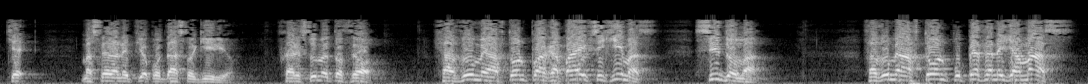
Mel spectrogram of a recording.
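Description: A middle-aged man preaching a sermon with personal testimony, fervently swinging between hushed tones and exclamations. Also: sits high, expressive, husky.

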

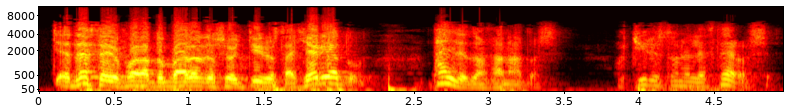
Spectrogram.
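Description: Bright, husky-voiced male preacher. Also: mid-range voice, sing-song, low-quality recording. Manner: retells scripture dramatically, often addressing the brothers. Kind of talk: sermon.

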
